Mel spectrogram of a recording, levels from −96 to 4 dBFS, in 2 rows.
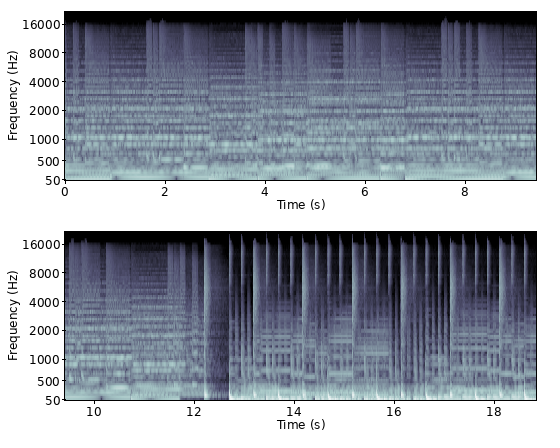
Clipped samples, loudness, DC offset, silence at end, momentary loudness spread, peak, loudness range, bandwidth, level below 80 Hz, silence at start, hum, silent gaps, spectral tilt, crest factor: under 0.1%; -17 LUFS; under 0.1%; 0 s; 8 LU; 0 dBFS; 5 LU; 16.5 kHz; -18 dBFS; 0 s; none; none; -6 dB/octave; 14 dB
